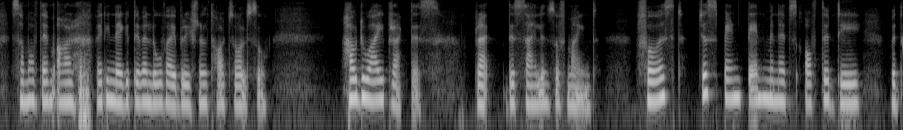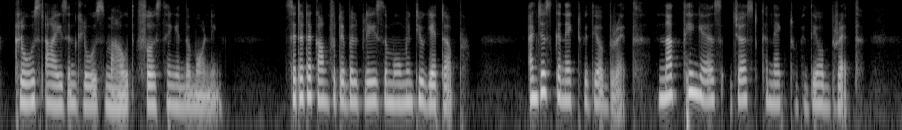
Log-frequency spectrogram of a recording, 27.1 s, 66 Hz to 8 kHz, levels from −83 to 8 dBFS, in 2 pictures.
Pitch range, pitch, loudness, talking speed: 170-205 Hz, 185 Hz, -22 LUFS, 135 wpm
